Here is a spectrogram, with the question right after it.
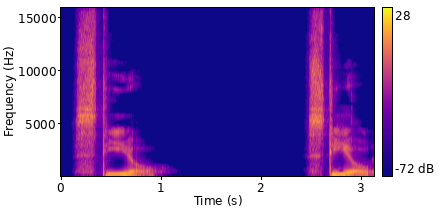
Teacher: the long e like green beans plus the dark L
